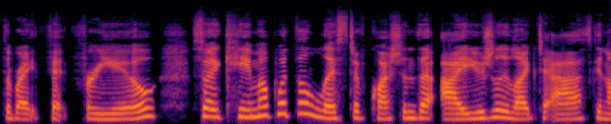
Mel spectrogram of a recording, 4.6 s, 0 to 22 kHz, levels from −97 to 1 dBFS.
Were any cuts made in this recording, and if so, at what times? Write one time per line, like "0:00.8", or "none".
none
